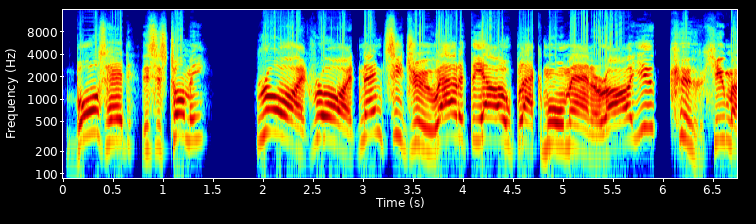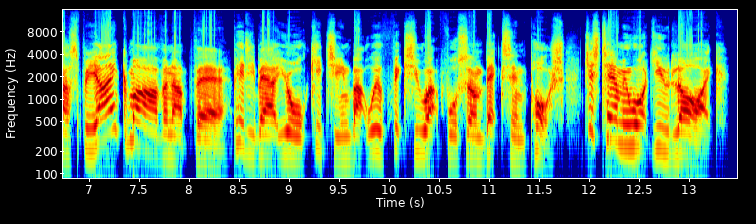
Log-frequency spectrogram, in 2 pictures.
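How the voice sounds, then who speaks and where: A man's voice: high-pitched, lively intonation, moderate pace, pushed and bright, no echo. A man playing a chirpy, chatty Cockney pub barman in a video game, full of rhyming slang. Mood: chirpy, helpful. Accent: Cockney London. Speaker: pub worker taking phone orders.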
